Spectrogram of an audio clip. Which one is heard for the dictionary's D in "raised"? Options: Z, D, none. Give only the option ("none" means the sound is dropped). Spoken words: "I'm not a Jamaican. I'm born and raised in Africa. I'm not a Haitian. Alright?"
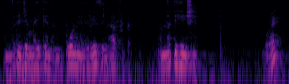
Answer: none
